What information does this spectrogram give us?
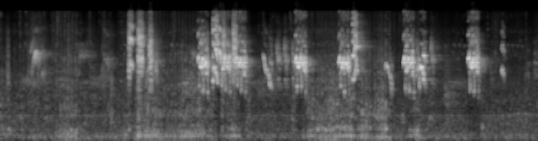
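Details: Breeding pairs of budgerigars, the Australian parrot, chattering in short harsh chirps and squeaky notes repeated roughly once a second in irregular clusters, high-pitched and bright.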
